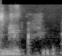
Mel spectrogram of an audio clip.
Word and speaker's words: McFeely: Yeah, I'm like, oh, I was thinking Mr. Feely, not Mr. McFeely. Yeah. Missed a syllable.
